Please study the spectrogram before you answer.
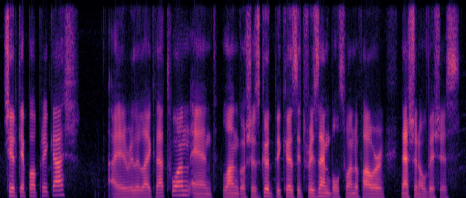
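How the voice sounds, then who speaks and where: A man's voice: medium pitch, normal speed, clean tone, dry recording. A man in his twenties from Georgia, with a Georgian accent, giving articulate interview answers as an international student. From Georgia, Tbilisi. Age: 20s.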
